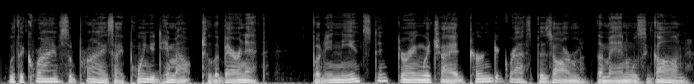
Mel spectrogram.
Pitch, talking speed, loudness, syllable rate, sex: 105 Hz, 250 wpm, -15 LUFS, 5.9 syllables/s, male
